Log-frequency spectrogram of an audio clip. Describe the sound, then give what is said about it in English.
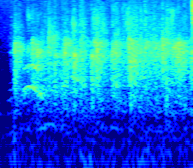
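A crowd breaks into sustained applause as a clap offering, dense overlapping claps forming a steady, bright wash of sound that continues without pause, with a few faint voices mixed in beneath. “Can we have a clap offering?”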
